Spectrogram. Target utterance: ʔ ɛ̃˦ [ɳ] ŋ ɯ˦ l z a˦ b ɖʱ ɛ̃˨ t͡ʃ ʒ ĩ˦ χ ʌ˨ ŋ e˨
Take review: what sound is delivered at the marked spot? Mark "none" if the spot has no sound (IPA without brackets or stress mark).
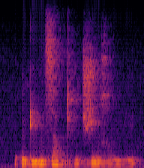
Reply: ʈ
